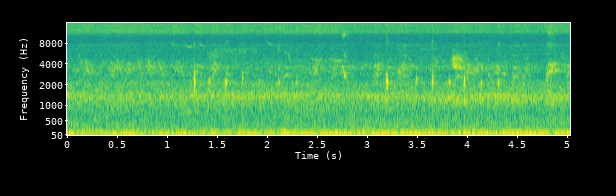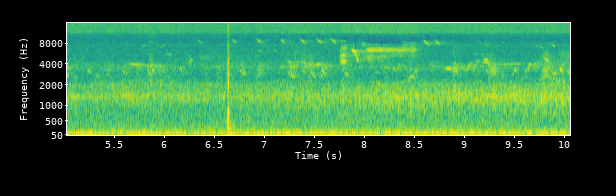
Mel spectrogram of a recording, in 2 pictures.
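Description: Open-field ambience: scattered short bird chirps over a steady low rumble, with one sharp click about two-thirds of the way through.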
